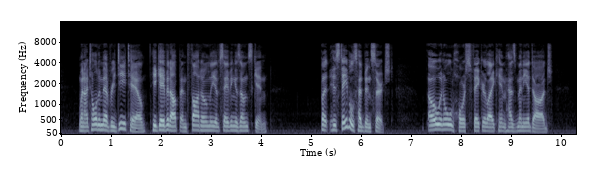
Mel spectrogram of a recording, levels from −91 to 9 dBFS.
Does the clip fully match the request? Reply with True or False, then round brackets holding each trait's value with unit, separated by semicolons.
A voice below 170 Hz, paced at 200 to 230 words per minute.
True (135 Hz; 205 wpm)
